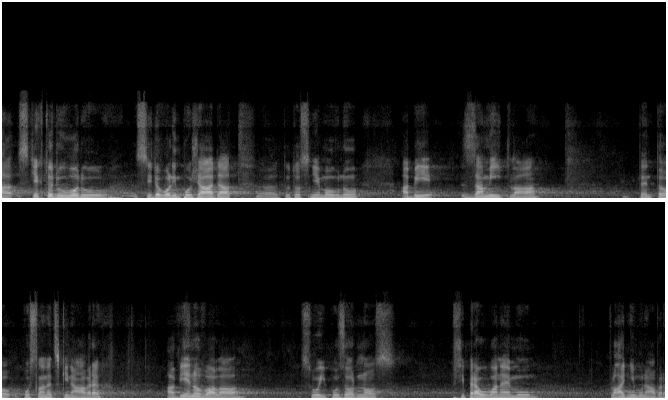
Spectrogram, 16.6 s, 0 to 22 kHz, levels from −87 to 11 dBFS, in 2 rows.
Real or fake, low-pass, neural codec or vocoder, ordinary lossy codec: fake; 10.8 kHz; codec, 24 kHz, 3.1 kbps, DualCodec; Opus, 32 kbps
